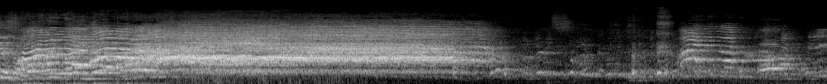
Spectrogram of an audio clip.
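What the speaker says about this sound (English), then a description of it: "Should we try it all again as a whole group and yell out, "Hi!"" A big group of children yells out loud together in a sustained, screaming shout lasting several seconds, then quieter chatter and a few scattered voices follow.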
